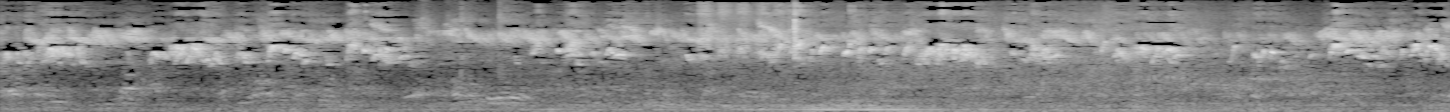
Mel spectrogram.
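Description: Caged red-whiskered bulbuls (jambul) singing: many quick, overlapping chirps and warbled phrases, dense and continuous, over a faint low hum and background murmur.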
